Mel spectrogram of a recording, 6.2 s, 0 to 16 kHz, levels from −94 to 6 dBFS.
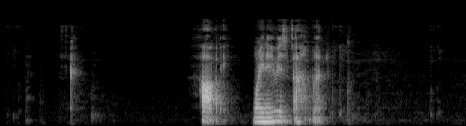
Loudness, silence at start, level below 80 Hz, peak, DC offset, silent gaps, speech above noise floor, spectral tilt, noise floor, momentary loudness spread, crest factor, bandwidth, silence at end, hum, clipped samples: -25 LUFS; 0.95 s; -70 dBFS; -4 dBFS; under 0.1%; none; 58 dB; -6.5 dB/octave; -82 dBFS; 23 LU; 26 dB; 8.6 kHz; 1.9 s; none; under 0.1%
